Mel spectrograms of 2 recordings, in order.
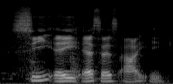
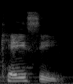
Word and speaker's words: Cassie: it is Scott okay it's Cassie Cassie Cassie yes Cassie not Casey oh okay you're saying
